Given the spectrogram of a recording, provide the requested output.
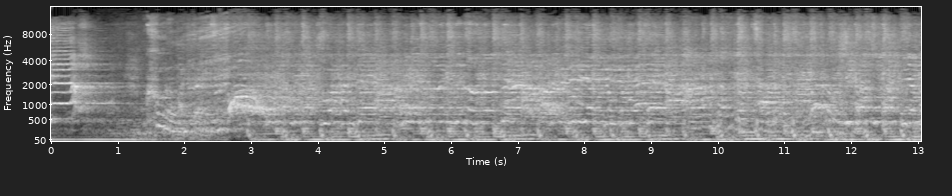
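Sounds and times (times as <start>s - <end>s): dance-pop song: 2.1s - 13.0s
heavy bass backing track: 2.9s - 13.0s
female vocals: 3.3s - 13.0s.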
